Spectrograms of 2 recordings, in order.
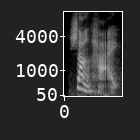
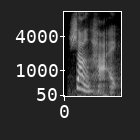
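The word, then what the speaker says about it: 上海: city Shanghai is Shanghai the first syllable here is made of an initial and a final and a fourth falling tone the second syllable is made of an initial and a final I and a third falling then Rising tone hi Shanghai well done let's wrap up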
